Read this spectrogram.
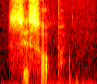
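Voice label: "sysop", British English; pronunciation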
